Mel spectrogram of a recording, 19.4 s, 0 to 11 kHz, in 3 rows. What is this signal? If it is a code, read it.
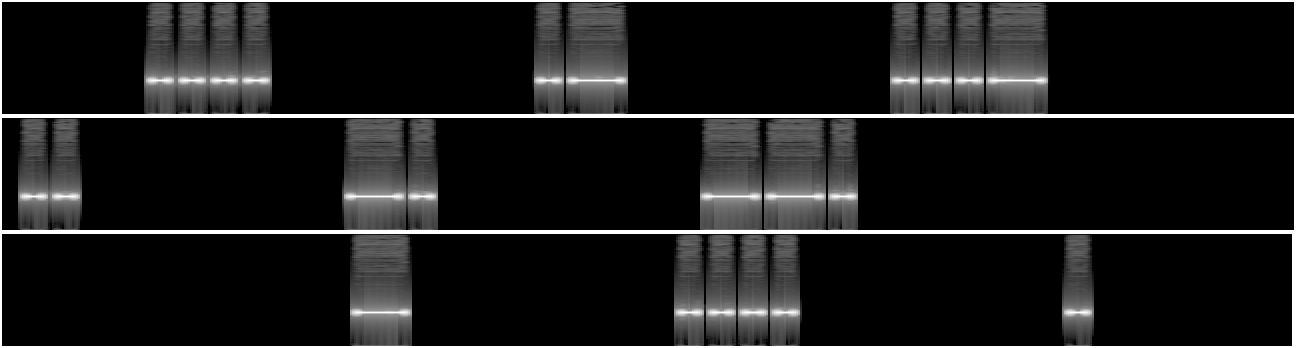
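Morse code, heard as a keyed tone, about 15 wpm, spaced as for 5 wpm, 1000 Hz. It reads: HAVING THE
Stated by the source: 5 wpm Morse.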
